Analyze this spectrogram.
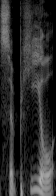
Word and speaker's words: sapele: This guitar has a solid Sitka spruce top, layered sapele, I looked that up, that's how you say it, back and sides, and a maple neck and ebony fretboard.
